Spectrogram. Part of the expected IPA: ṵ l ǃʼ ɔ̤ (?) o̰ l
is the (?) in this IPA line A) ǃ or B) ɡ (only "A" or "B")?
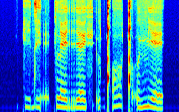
A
